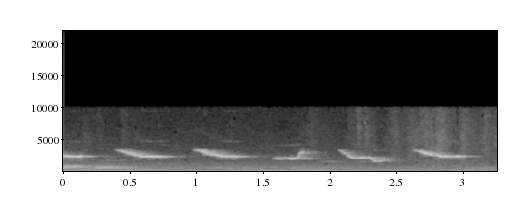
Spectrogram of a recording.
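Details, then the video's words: A sabiá thrush sings in a house backyard in a big city, giving clear, high whistled phrases, each a quick falling slur, repeated about every half second over a faint background hum. "SABIÁ CANTANDO NO QUINTAL - BIRD (SABIÁ) SINGING IN MY HOUSE"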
